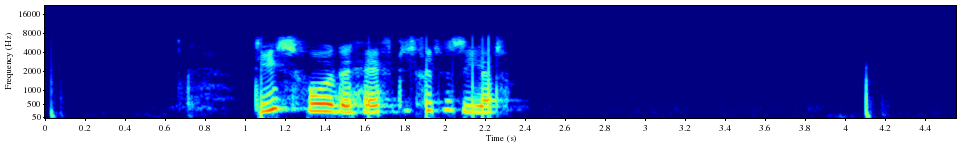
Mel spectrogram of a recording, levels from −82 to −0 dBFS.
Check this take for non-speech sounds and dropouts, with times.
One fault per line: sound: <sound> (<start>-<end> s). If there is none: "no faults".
no faults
